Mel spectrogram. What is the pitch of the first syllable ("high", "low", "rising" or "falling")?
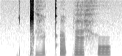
low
